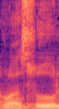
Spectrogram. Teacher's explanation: کے پڑھیں گے زبر کی وجہ سے، سین واو پیش سو، واو مدہ ہے، سین کو ایک الف کے برابر لمبا کریں گے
